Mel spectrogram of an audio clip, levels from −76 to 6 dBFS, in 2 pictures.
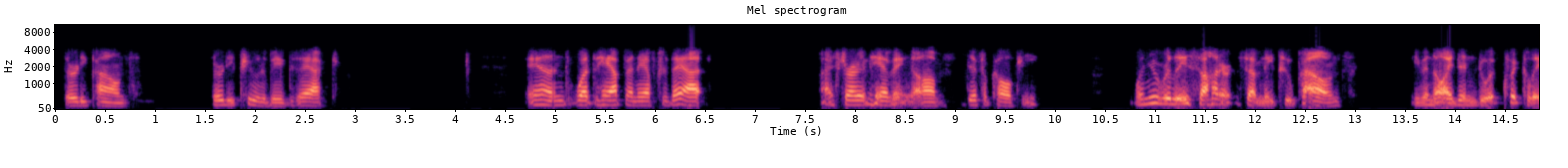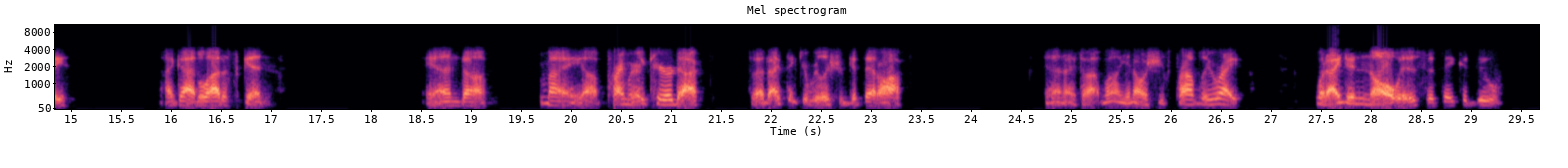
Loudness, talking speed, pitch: -16 LUFS, 150 wpm, 170 Hz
